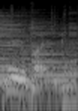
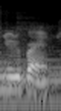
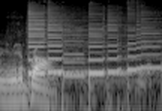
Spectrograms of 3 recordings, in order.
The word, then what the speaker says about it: nudibranch: And that's how she pronounced it, nudibranch, not nudibranch. Or nudibranch.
